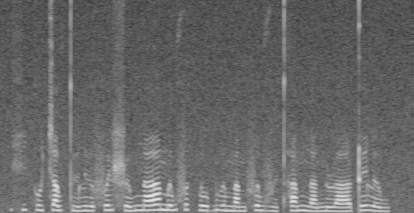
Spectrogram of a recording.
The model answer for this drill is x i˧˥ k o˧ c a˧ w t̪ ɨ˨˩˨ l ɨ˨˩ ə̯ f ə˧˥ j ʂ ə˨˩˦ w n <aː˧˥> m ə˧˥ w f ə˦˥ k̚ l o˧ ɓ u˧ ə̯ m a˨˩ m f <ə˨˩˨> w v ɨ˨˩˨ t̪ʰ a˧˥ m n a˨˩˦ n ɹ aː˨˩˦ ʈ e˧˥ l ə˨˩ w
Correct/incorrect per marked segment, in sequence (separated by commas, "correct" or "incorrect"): correct, incorrect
